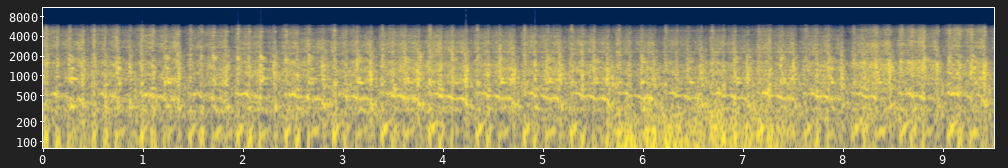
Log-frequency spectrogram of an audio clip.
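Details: David Brown 1490 tractor diesel, cold start: slow, even cranking around two beats a second that goes on without ever catching. Cranks but won't start.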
